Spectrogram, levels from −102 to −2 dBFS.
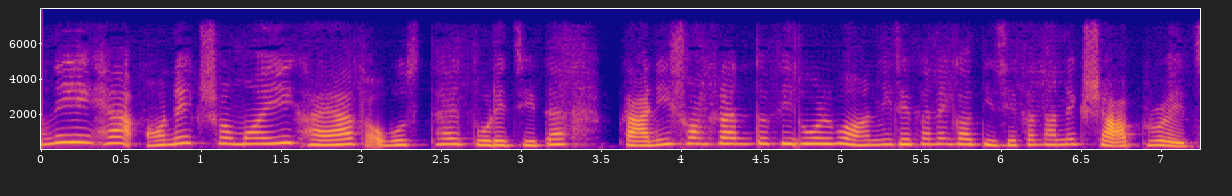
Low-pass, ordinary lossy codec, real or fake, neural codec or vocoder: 7.2 kHz; none; fake; codec, 24 kHz, 0.9 kbps, WavTokenizer, medium speech release version 1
